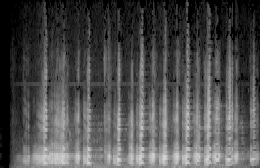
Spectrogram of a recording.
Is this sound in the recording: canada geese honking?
yes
